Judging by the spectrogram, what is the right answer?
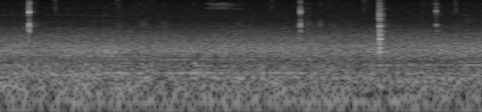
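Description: Metal knife and fork clicking against a ceramic plate while cutting meat: three sharp clicks, one just after the start and two about three to four seconds in, over a steady background hiss.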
